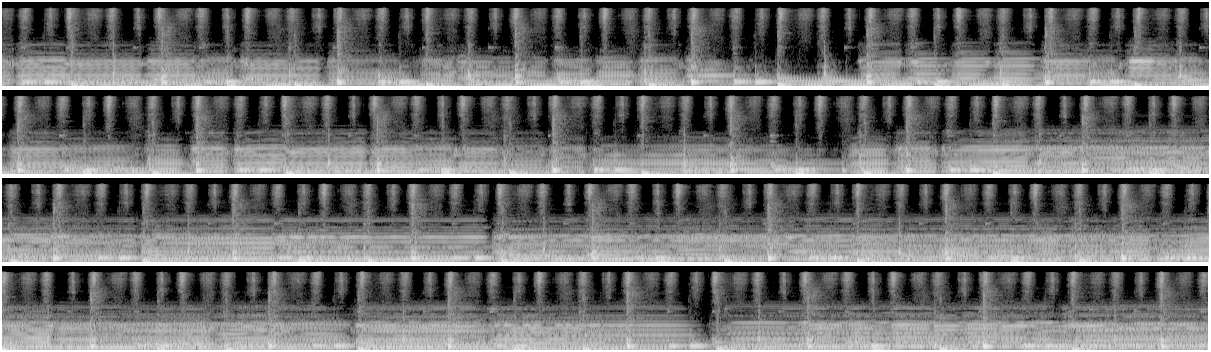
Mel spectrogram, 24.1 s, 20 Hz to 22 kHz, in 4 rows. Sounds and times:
Cello: 0:07.0 - 0:24.1.

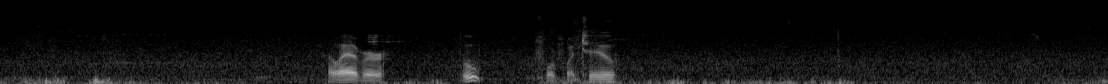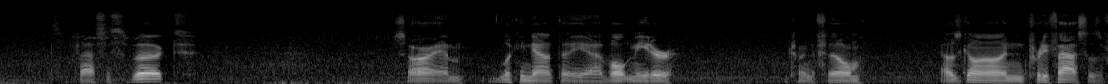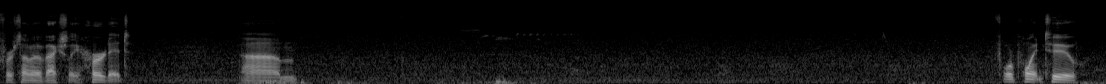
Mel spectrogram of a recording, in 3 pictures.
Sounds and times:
Speech: 0:03.3 - 0:03.9, 0:04.6 - 0:04.8, 0:05.4 - 0:06.2, 0:11.8 - 0:13.1, 0:15.0 - 0:17.9, 0:19.0 - 0:19.7, 0:20.5 - 0:23.5, 0:24.6 - 0:25.2, 0:32.1 - 0:33.0.

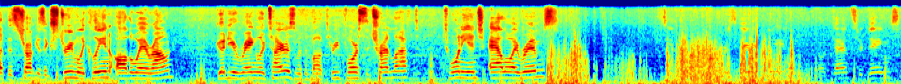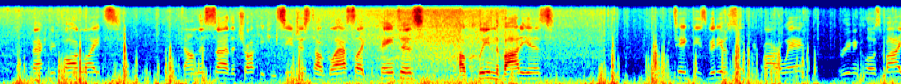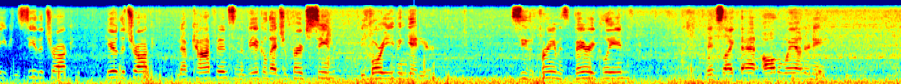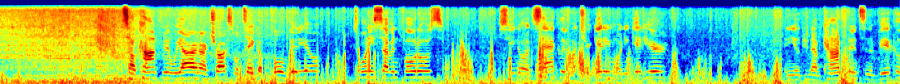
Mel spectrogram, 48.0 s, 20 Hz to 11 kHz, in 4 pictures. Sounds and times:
Speech: 0:00.0 - 0:02.3, 0:02.9 - 0:07.5, 0:08.8 - 0:13.7, 0:14.4 - 0:19.4, 0:21.0 - 0:29.9, 0:30.8 - 0:32.5, 0:33.4 - 0:35.1, 0:37.7 - 0:42.0, 0:42.7 - 0:45.0, 0:46.5 - 0:48.0
Vehicle: 0:00.0 - 0:48.0.

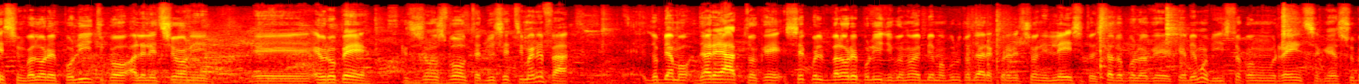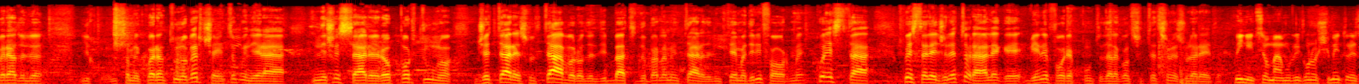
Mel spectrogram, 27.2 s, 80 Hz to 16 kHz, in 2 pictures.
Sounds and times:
Speech: 0:00.0 - 0:27.1.

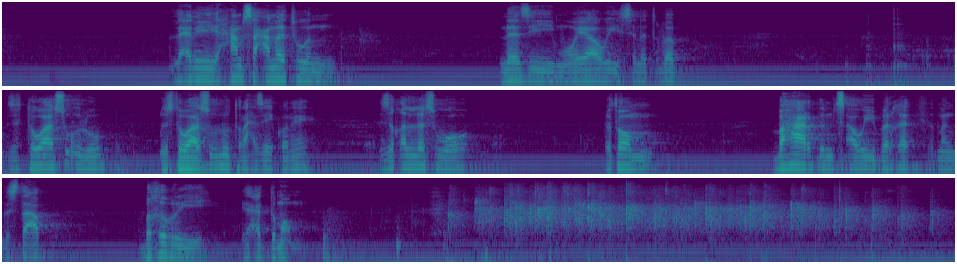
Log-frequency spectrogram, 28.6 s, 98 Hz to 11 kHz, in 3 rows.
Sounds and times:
Speech: 0:01.7 - 0:03.4, 0:05.0 - 0:06.9, 0:09.2 - 0:14.3, 0:15.6 - 0:16.2, 0:17.3 - 0:19.6, 0:20.5 - 0:22.2.

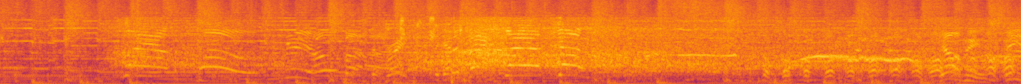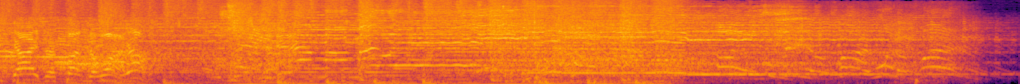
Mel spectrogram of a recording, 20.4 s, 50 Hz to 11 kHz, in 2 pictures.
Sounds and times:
Music: 0:00.0 - 0:20.4.

